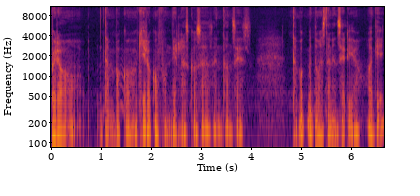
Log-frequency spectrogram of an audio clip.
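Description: A man's whispered, put-on character voice, husky with a rough edge and vocal fry, at a fairly slow pace

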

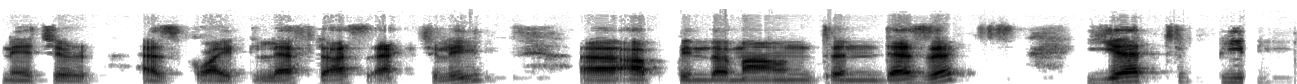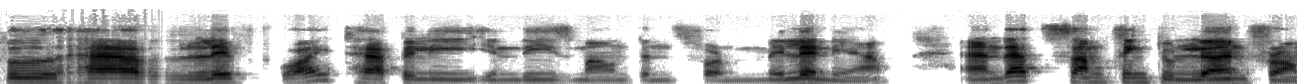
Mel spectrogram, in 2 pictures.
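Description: Against a quiet background, a man talks at a fairly slow pace in a bright, sharp tone, with ordinary pitch variation and big swings in loudness. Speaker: guest. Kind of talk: talk to an online audience. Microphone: earbuds.

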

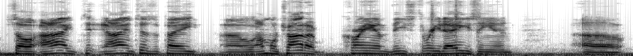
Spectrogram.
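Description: A man's voice comes through with a dry sound and no echo, over noticeable background noise. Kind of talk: casual vlog chat. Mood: mildly frustrated. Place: car.

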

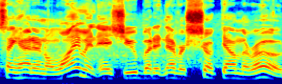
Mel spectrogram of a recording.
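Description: Light background noise is present. The sound is dry with no echo. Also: man. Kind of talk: casual vlog chat. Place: street. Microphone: phone near.

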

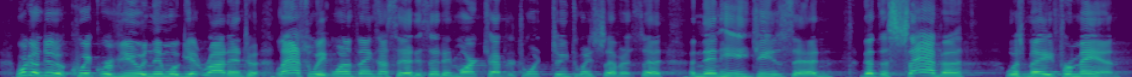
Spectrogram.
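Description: A man's high-pitched voice over a quiet background. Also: ordinary pitch variation, moderate pace. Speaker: preacher. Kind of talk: sermon. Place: church.

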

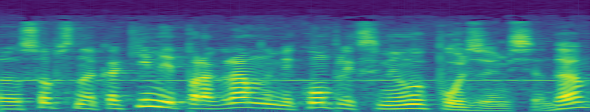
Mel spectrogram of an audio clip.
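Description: A man's lively intonation over light background noise. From Russia. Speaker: engineering scientist and company head; invited lecturer. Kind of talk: lecture. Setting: university seminar with slides. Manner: halting, many filler sounds. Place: meeting room.

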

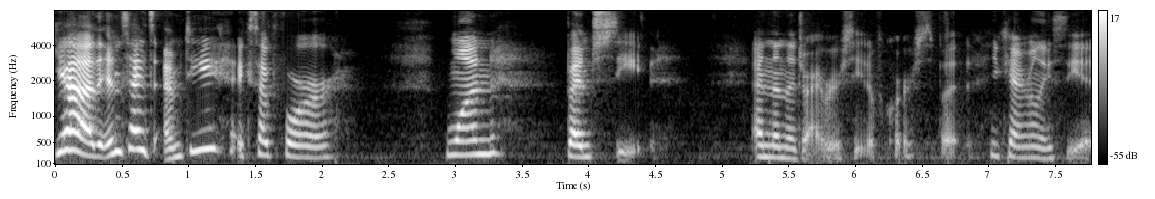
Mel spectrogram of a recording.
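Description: With a raised, projected voice, a woman speaks at a fairly slow pace against light background noise. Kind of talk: casual vlog chat. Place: garage. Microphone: phone near.

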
